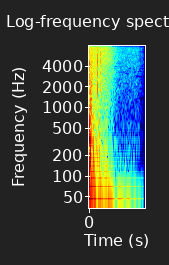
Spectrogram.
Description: stone2.ogg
